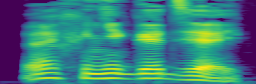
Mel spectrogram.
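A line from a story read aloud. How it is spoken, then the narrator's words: Muttered. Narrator (Russian): пробормотал он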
